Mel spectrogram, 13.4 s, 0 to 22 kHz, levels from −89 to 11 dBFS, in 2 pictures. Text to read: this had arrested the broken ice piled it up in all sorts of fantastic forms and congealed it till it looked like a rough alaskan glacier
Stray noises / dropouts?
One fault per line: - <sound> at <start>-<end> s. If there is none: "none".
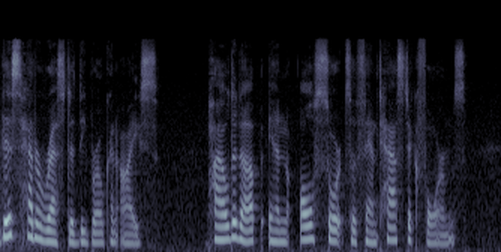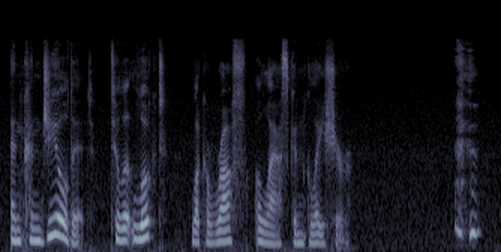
- laugh at 12.7-13.1 s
